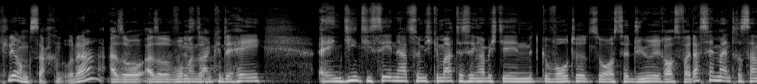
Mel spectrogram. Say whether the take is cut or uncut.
uncut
